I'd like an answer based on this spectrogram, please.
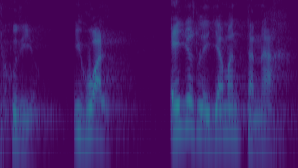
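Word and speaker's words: תנ״ך: Igual, ellos le llaman Tanaj o Mikra. Y esa palabra son 3 letras del Tanaj: la T, la N y la K, aunque se pronuncia como J.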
